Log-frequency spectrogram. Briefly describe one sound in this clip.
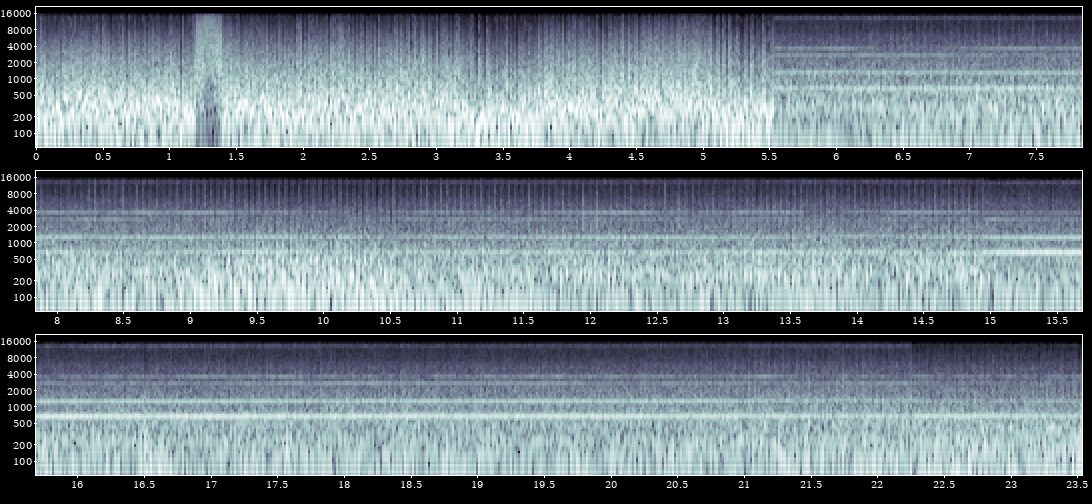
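A helicopter engine drones and whines steadily.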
